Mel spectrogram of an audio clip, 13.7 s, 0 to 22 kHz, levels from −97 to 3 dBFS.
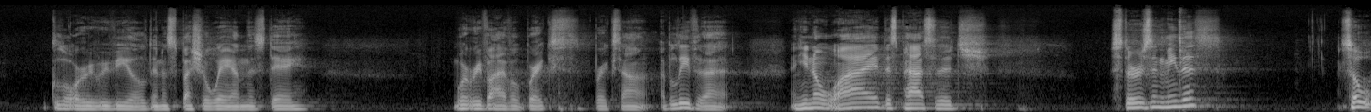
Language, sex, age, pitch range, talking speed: English, male, 30-49, 140-195 Hz, 120 wpm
